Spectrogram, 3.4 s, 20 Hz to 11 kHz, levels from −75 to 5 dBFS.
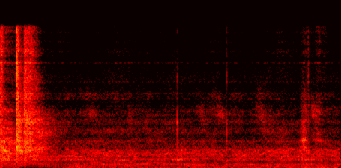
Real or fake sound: fake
